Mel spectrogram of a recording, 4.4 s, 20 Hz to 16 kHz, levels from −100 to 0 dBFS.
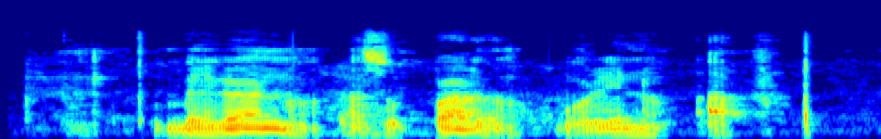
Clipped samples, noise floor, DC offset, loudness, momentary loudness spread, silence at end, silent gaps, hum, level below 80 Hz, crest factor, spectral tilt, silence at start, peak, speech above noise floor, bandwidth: under 0.1%; -58 dBFS; under 0.1%; -34 LUFS; 15 LU; 0.35 s; none; none; -72 dBFS; 22 dB; -7 dB/octave; 0.35 s; -14 dBFS; 25 dB; 7.4 kHz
